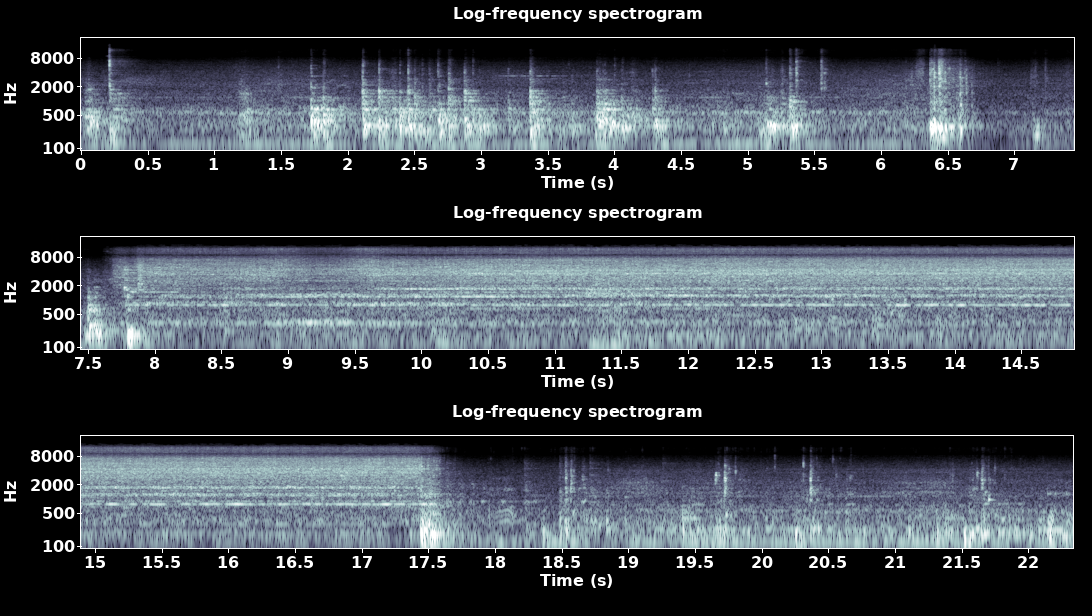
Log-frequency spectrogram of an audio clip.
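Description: Scattered clicks and knocks for the first few seconds, then a faucet running water into a stainless steel sink basin: a steady rush for about ten seconds that cuts off abruptly, followed by a few small clicks.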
